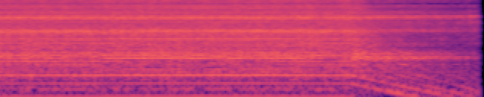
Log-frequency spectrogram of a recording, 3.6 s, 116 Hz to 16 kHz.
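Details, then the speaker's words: Echo ES-210 two-stroke leaf blower, 15–20 years old, after repair for RPM surging: high even scream at over 7,000 rpm full throttle with the blower tube fitted, no fluctuation, then winding down smoothly; healthy engine. "So as long as it starts now, I'm over the 7,000 RPM, it's not fluctuating."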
